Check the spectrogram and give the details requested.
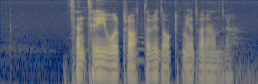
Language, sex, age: Swedish, male, 32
